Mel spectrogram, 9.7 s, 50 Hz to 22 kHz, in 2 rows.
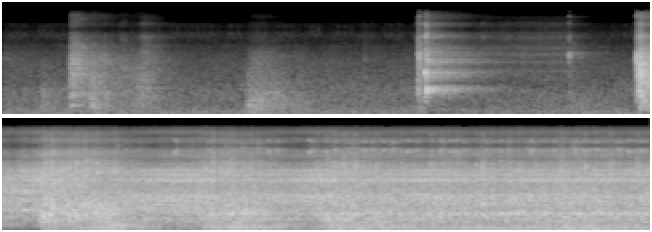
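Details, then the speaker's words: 460 big-block truck with a cheap eBay mini high-torque starter, cold: three short cranking bursts, catches near five seconds and settles to steady idle; normal cold start, hard cranking only when hot. "so as you can see when it's cold it starts just fine i don't have any problems with it"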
